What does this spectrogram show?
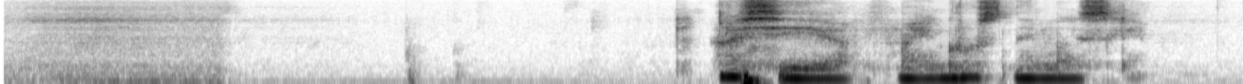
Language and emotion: Russian, sad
